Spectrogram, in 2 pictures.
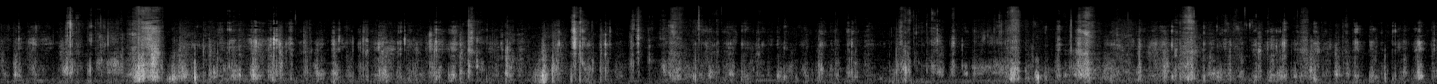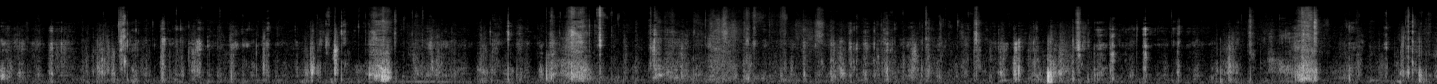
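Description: Close-miked biting and chewing of fried dough sticks (youtiao) soaked in a milky drink: an irregular stream of crunches and mouth clicks.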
